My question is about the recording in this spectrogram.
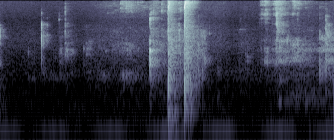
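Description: Gum chewing, close and quiet: several soft, wet squishing and smacking bursts arrive at an irregular pace, with short pauses between them.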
